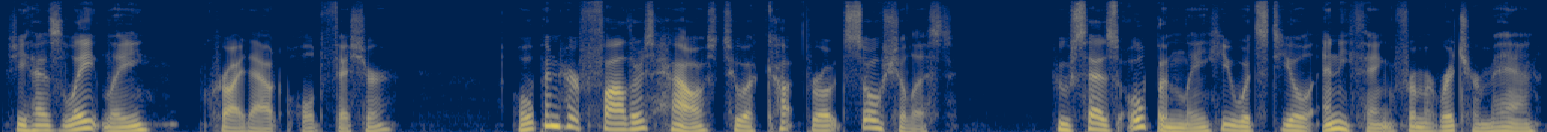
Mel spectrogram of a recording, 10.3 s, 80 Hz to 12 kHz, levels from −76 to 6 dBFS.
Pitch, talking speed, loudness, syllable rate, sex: 130 Hz, 155 wpm, -19 LUFS, 4.8 syllables/s, male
